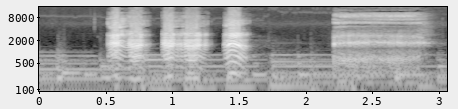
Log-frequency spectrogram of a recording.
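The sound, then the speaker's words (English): Three quick, rough throat-clearing bursts, followed by a longer raspy harrumph, with a low steady hum running underneath. “Just clear your throat.”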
